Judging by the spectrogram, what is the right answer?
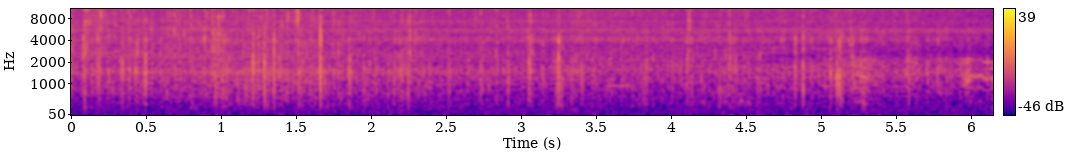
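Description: Sausages and foil-wrapped meat sizzling on a charcoal grill, a steady hiss with many small scattered pops and crackles.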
